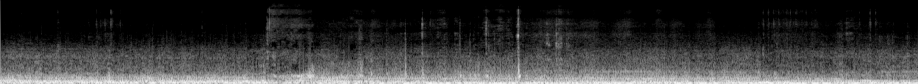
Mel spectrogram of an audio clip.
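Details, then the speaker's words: 2012 Toyota Highlander with a worn wheel bearing, noise only above about 40 mph: a steady low droning hum under road noise at cruising speed. "okay so on this wheel bearing it was only making a sound above 38 39 miles an hour so 40 let's just call it 40 miles an hour"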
